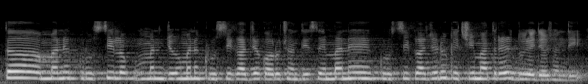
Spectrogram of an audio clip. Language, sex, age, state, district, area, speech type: Odia, female, 18-30, Odisha, Khordha, rural, spontaneous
